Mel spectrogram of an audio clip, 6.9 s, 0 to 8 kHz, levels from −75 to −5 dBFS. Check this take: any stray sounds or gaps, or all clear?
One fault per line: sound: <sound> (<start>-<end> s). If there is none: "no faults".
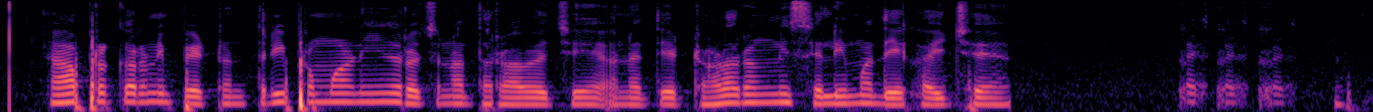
sound: laugh (5.9-6.5 s)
